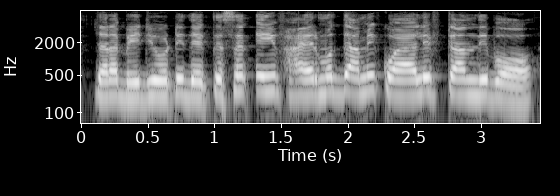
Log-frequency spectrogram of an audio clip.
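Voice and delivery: normal talking voice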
